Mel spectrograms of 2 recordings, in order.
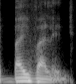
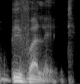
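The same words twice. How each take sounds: First: "bivalent" with first syllable as "bye"; long i opening "bivalent", like "buy"; first pronunciation variant. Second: "bivalent" with first syllable as "bee"; short, pure ee sound opening "bivalent"; alternative pronunciation. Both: Shown as a demonstration. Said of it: "how do you pronounce that".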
